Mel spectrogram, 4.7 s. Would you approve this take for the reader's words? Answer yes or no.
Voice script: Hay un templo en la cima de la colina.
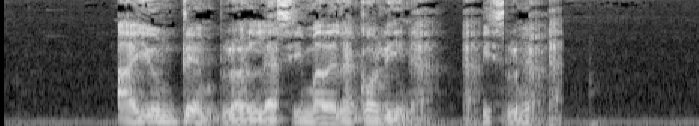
no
